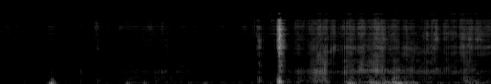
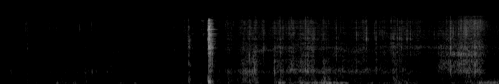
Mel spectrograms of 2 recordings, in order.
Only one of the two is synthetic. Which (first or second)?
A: first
